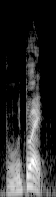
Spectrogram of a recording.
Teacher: And like before, 不 changes its tone from fourth tone to second tone.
